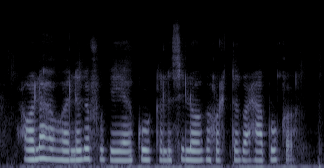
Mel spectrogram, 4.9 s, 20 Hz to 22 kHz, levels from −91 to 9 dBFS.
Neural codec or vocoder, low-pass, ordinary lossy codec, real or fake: none; 14.4 kHz; none; real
